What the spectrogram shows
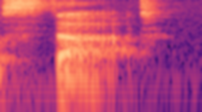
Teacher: Eastern American English and American Theater Standard follow the British way of pronouncing, which was that extended vowel sound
